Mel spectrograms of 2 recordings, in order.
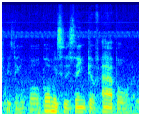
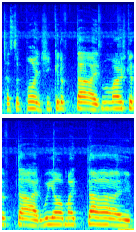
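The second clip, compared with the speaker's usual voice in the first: loud, high, slowing frightened yelling; frantic shout; 11 semitones higher, 14 dB louder, slower than usual. Acted. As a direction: shout that someone could have died. Character shouting in fear.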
